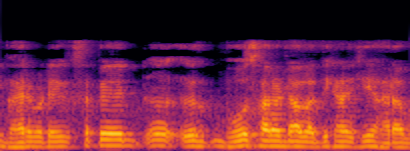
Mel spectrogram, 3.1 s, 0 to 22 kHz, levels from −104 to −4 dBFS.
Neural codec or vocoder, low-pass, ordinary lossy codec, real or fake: none; 7.2 kHz; AAC, 32 kbps; real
